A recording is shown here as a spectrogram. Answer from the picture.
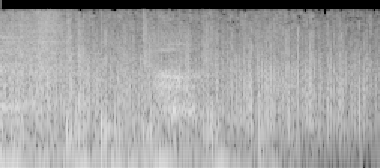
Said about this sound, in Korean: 이번에는 소나기가 아니었다. 빗줄기가 짧은 시간 동안 눈에 띄게 굵어지고 있었다.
